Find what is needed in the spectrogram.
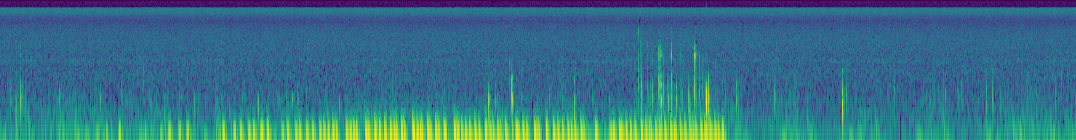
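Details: Stomach sounds recorded during a stomachache after Christmas dinner while the person slept: loud, prolonged low gurgling and rumbling, then quieter scattered gurgles; active bowel sounds.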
